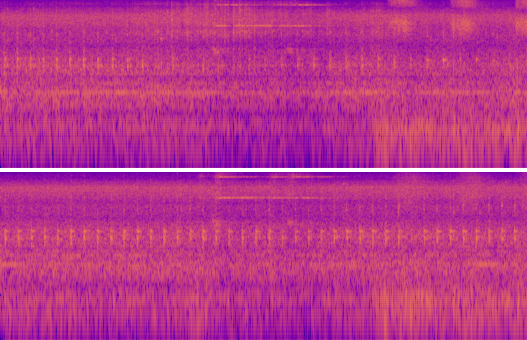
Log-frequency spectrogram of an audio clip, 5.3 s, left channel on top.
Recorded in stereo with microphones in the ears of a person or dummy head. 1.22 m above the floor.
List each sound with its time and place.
2.0 s a bicycle bell: 20° left (ahead or behind), 7.5 m; by 3.1 s 25° left (ahead or behind), 8 m
3.7 s footsteps: 55° left (ahead or behind), 3 m; by 5.3 s 35° left (ahead or behind), 2.5 m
